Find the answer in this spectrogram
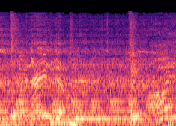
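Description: Live music: a band holding steady chords, with voices gliding up and down over them.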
